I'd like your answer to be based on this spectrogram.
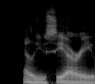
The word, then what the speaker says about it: lucre: And yeah, it's, it's pronounced lucre. L U C R E, lucre.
